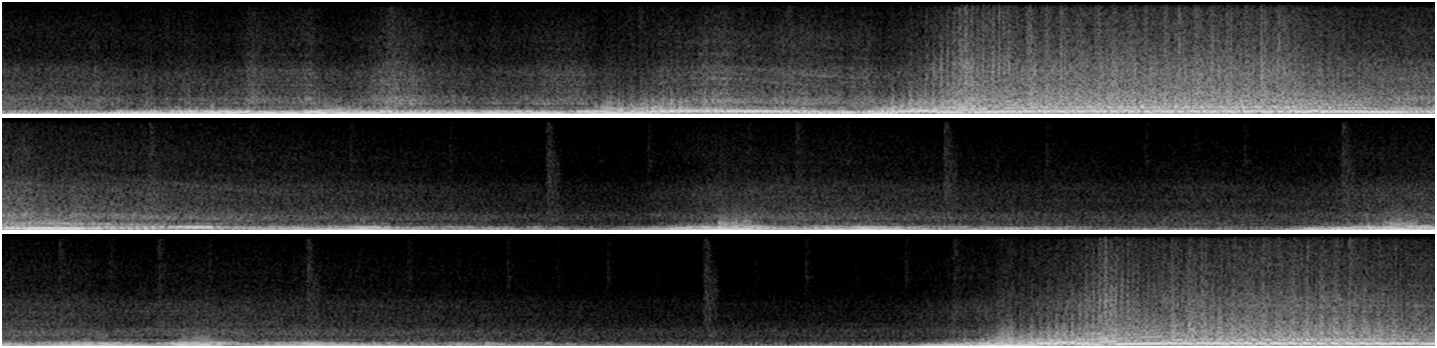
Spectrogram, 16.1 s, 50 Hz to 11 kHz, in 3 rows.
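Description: Lexus IS350's V6 through a JAS Racing muffler-delete exhaust, revved in a string of blips from idle, each rise falling back to idle. The longest, highest revs come about four seconds in and again near the end, with two quick blips close together in the middle.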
